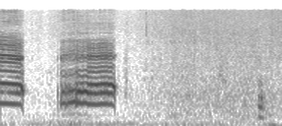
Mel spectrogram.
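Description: Two short calls from a chicken: the first cuts off just after the start, and the second, about half a second in, lasts under half a second. Then only faint background remains.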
